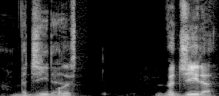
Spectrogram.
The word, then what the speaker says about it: Vegeta: The correct pronunciation. Vegeta.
